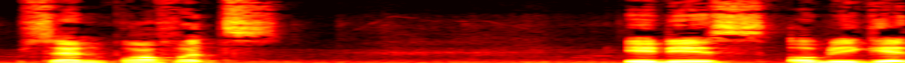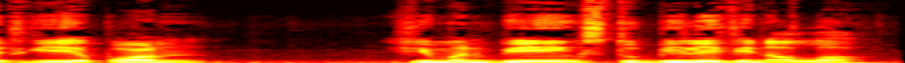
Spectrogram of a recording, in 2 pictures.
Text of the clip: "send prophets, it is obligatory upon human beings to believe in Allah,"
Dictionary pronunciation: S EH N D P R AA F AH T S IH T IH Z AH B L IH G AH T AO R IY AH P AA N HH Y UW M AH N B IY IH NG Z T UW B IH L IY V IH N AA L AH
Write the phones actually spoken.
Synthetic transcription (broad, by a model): S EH N P R AA F AH T S IH T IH S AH B L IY G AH T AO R IY AH P AA N HH Y UW M AH N B IY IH NG S T UW B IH L IY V IH N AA L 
